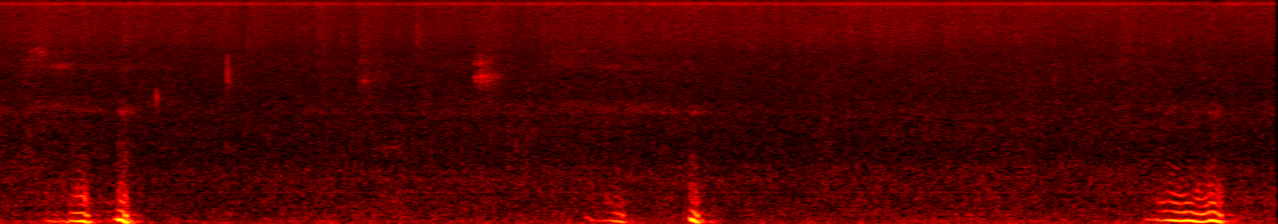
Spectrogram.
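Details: An English Springer Spaniel sound asleep snores indoors: three low, rumbling breaths, each a paired inhale and exhale, come roughly five seconds apart. The room is quiet between them.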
